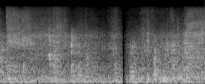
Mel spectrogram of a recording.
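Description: A man shuffles papers on a desk.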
